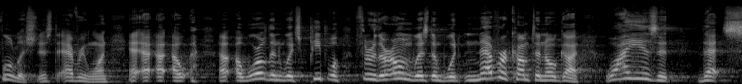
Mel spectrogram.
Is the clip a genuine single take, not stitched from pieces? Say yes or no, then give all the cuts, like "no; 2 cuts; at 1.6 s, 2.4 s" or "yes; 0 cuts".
yes; 0 cuts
